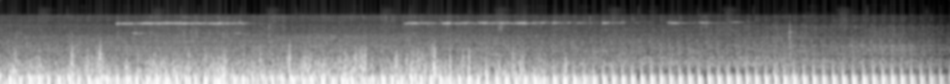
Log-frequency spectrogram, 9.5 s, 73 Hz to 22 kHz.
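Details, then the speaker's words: Motorcycle drum brake after riding in the rain: a high, thin squeal near 4 kHz comes and goes over the wheel rumble as it slows. The cause is wet brake dust paste on the drum shoes, and the fix is to remove the wheel and clean out the dust. "यह बारिश में कराने के बाद उसकी drum brake में से आवाज आने लगती है"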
